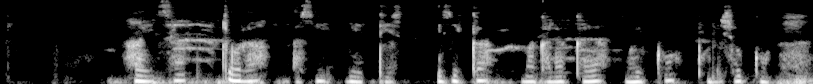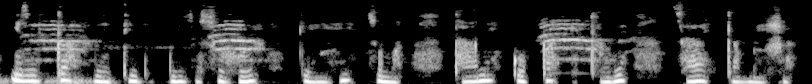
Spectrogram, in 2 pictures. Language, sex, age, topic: Gamo, female, 18-24, government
